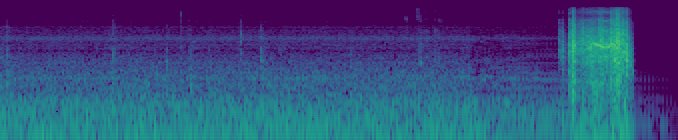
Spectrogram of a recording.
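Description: Quiet background hiss with a few faint ticks, then near the end a loud, short phone camera shutter click as a photo is taken.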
